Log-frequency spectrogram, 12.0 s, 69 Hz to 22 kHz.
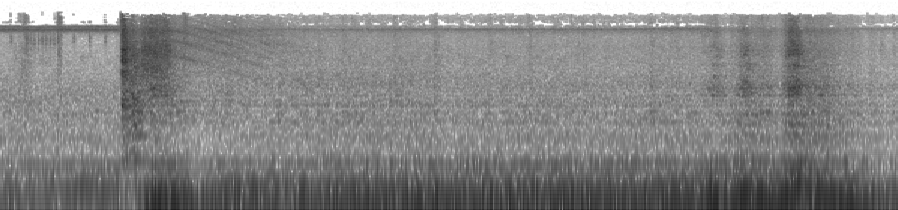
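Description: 1988 box Chevy's engine firing up about two seconds in on a newly installed battery, then running with a loud rumble, revved up briefly near the end.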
